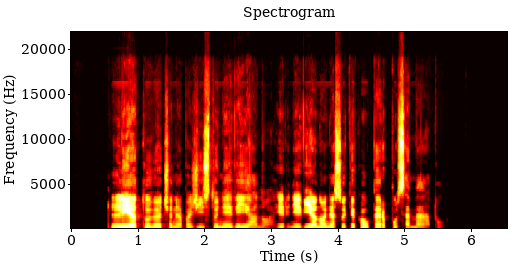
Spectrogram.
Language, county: Lithuanian, Utena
